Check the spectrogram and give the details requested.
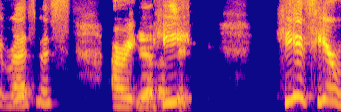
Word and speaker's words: Rasmus: Rasmus I guess I should check on the pronunciation of your last name is I haven't say Rasmus alright no he he's here with us from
